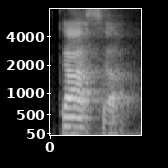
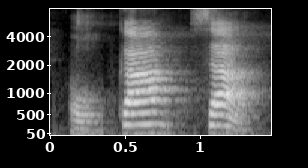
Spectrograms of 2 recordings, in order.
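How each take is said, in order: First: La, pause, then casa on a falling tone; pause before casa. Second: Casa said slowly and loudly, drawn out; slow stretched casa. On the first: (pausa marcada antes de casa) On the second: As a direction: drag out casa as a contrast. (casa lenta, alargada y más fuerte) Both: Shown as a demonstration. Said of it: "Si yo corto la casa".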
